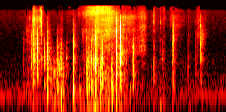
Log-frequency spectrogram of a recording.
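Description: Glossy magazine pages are flipped by hand and rubbed flat with the fingers. Quiet, dry crinkling and rustling come in quick bursts, with sharp, bright snaps of paper between them. Each sound stops dead with no ring.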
